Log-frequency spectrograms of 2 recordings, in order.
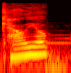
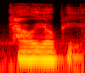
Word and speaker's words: Calliope: Do you pronounce the E at the end of her name, or is it Callio? How do you say it? I don't know why I'm asking you. I mean, maybe you know. I don't think... Calliope. Like kaleidoscope.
